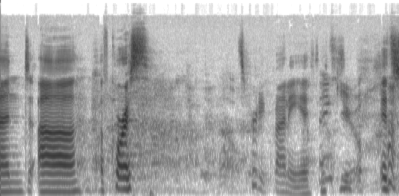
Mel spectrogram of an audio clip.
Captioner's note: audience laughs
